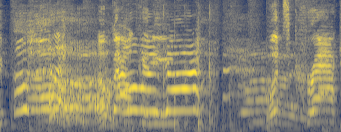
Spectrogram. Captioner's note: laughing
